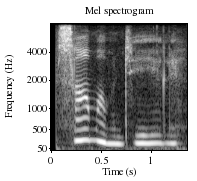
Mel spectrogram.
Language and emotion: Russian, sad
